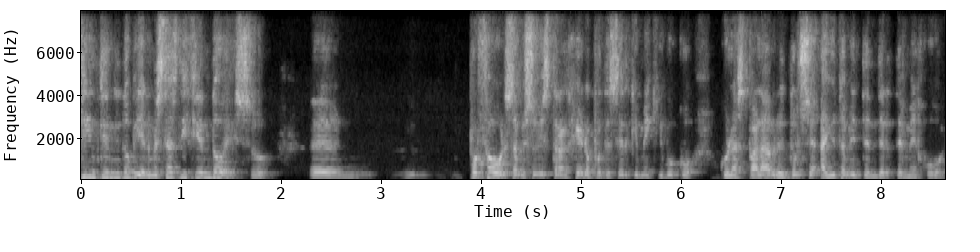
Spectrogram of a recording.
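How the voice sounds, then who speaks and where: In an Italian accent, a man with a high pitch talks at a fairly quick pace with lively intonation. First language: Italian (speaking Spanish). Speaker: psychotherapist. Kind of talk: live online talk. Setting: live stream video call. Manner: halting, with repetitions.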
